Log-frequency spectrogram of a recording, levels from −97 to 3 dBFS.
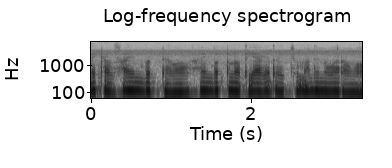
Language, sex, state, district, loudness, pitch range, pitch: Chakma, male, Tripura, Unakoti, -14 LUFS, 115-120 Hz, 115 Hz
